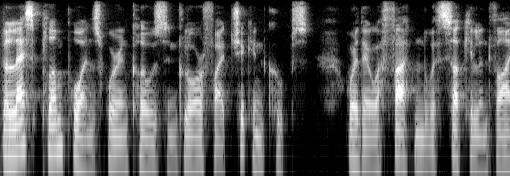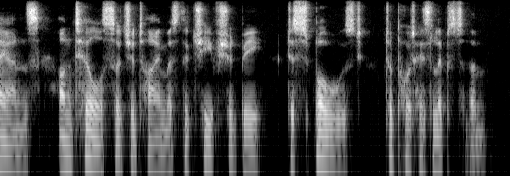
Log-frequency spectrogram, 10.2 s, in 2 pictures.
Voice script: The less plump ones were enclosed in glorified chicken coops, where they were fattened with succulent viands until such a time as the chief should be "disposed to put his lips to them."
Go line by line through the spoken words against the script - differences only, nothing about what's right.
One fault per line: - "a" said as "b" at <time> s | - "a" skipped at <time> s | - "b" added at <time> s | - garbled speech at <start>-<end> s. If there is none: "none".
none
